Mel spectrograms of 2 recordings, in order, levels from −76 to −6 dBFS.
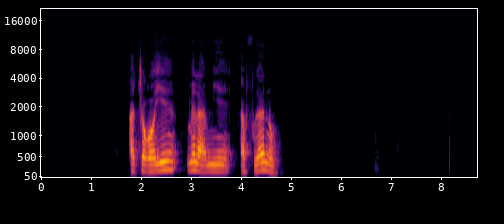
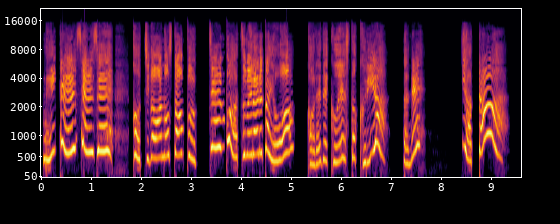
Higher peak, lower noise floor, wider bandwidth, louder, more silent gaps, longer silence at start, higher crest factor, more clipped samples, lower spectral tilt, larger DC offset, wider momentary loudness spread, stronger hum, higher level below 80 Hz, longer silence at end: second, -10 dBFS vs 0 dBFS; first, under -90 dBFS vs -67 dBFS; second, 11.5 kHz vs 16 kHz; second, -26 LUFS vs -11 LUFS; second, none vs 5.23-5.28 s, 8.27-8.31 s, 8.70-8.74 s; first, 1.75 s vs 0.05 s; first, 20 dB vs 12 dB; neither; first, -6.5 dB/octave vs 0 dB/octave; neither; first, 11 LU vs 8 LU; neither; second, -78 dBFS vs -60 dBFS; first, 4 s vs 0.35 s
